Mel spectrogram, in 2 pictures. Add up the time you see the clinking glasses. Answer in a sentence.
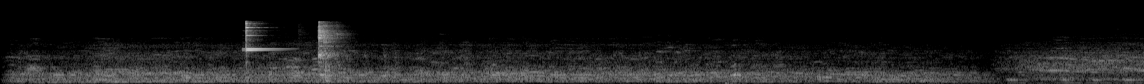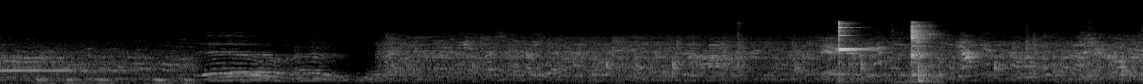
The clinking glasses can be heard for 2 seconds in total.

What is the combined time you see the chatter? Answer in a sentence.
You can hear the chatter for 23 seconds altogether.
